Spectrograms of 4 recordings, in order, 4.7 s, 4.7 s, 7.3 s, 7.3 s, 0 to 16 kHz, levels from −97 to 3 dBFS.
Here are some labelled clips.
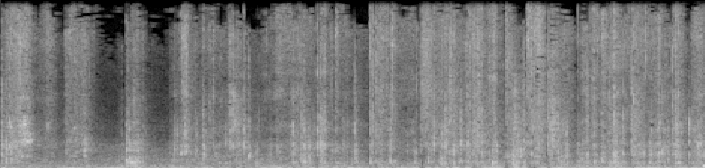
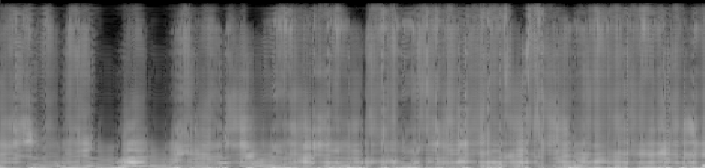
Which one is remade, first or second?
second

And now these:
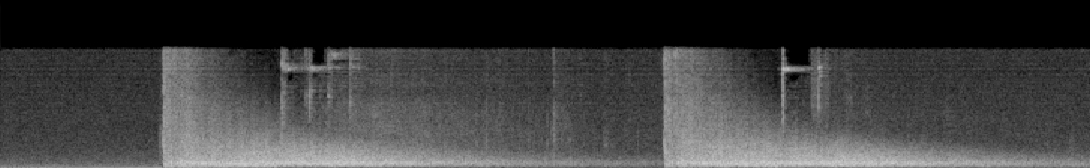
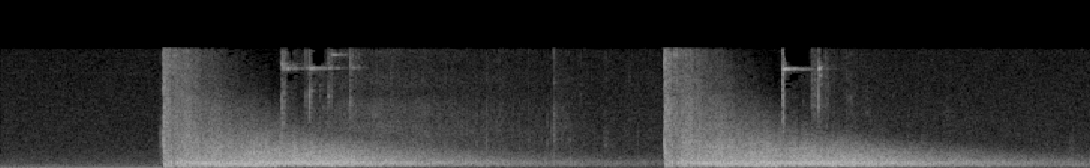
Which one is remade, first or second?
first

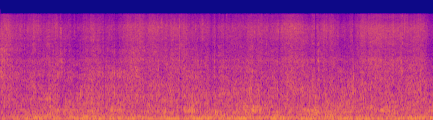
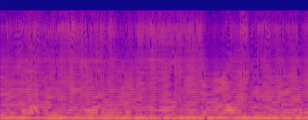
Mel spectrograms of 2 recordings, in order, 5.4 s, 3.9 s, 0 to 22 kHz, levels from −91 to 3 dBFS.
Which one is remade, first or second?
second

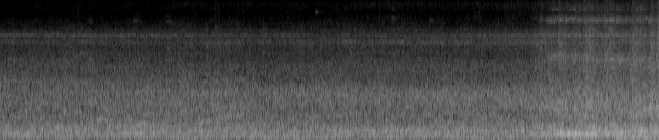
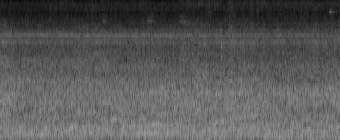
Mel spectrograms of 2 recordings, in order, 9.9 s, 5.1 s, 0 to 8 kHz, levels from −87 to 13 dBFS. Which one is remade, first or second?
first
